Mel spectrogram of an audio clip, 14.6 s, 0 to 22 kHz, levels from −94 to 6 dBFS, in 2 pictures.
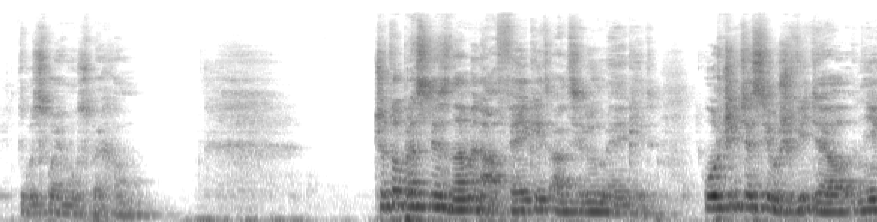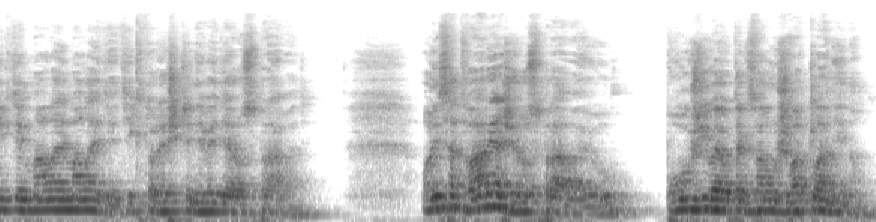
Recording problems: off-mic speech; far
room echo; slight; dies away in 0.4 s

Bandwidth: 17.5 kHz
